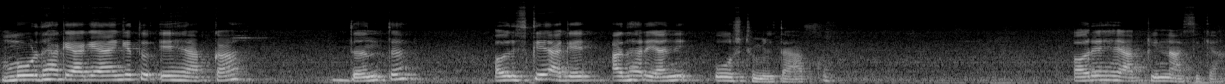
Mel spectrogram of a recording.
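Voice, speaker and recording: A woman teaching an exam-prep Hindi lesson, explaining slowly and patiently and asking her students questions as she goes. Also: medium pitch, muffled recording. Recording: echoey room with faint noise.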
